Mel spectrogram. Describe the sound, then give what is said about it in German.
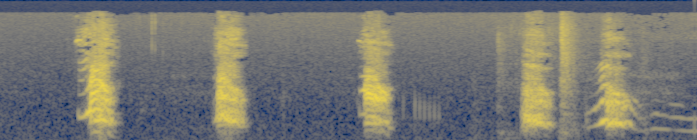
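Dachshund barking: five sharp, separate barks with short pauses between them, the last two coming closer together. The barks are clear and there is no talk. “Wir beginnen mit dem Dackel.”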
